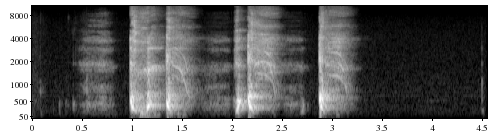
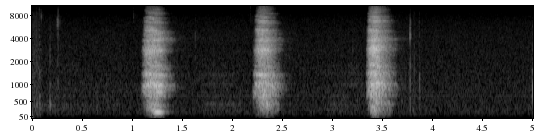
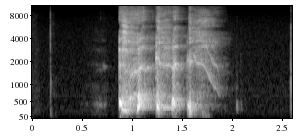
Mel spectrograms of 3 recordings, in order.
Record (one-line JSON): {"three_cough_length": "4.6 s", "three_cough_amplitude": 32768, "three_cough_signal_mean_std_ratio": 0.29, "exhalation_length": "5.0 s", "exhalation_amplitude": 8257, "exhalation_signal_mean_std_ratio": 0.27, "cough_length": "2.6 s", "cough_amplitude": 32603, "cough_signal_mean_std_ratio": 0.34, "survey_phase": "alpha (2021-03-01 to 2021-08-12)", "age": "45-64", "gender": "Female", "wearing_mask": "No", "symptom_cough_any": true, "smoker_status": "Never smoked", "respiratory_condition_asthma": false, "respiratory_condition_other": false, "recruitment_source": "REACT", "submission_delay": "1 day", "covid_test_result": "Negative", "covid_test_method": "RT-qPCR"}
